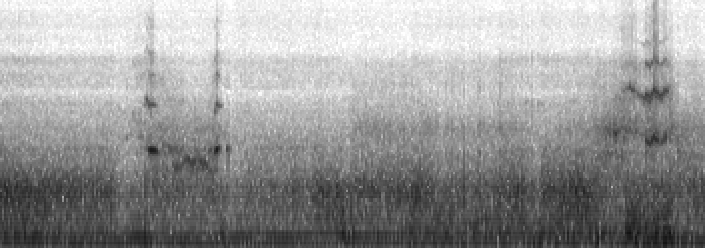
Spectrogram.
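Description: Motorcycle engine running steadily on the road, with wind and road noise. A few brief high whistling tones come through about a second and a half in and again near the end.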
